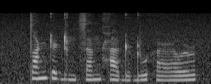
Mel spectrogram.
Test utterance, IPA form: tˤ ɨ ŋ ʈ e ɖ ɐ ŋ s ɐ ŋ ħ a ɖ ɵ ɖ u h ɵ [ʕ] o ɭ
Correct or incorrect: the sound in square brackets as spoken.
correct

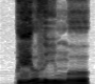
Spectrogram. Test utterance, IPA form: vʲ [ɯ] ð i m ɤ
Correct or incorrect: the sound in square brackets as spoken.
incorrect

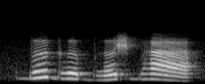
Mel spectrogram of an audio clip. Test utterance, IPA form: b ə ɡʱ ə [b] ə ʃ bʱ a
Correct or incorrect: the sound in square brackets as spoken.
incorrect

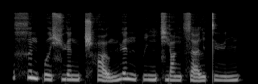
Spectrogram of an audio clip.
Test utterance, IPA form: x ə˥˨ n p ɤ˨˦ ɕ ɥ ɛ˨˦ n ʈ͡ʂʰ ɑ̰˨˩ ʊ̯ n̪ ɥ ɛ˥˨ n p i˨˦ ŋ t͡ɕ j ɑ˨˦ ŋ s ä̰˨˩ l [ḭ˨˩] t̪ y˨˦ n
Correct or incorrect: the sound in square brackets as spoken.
incorrect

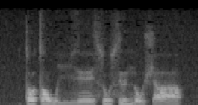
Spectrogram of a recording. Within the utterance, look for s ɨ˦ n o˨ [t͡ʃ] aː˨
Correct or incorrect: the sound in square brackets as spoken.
incorrect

